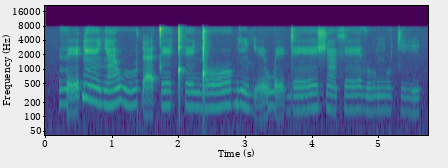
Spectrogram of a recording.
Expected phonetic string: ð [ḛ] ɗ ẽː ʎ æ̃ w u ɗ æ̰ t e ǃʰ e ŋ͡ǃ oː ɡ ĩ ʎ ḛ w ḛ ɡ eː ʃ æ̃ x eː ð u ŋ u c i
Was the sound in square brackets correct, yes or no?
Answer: yes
